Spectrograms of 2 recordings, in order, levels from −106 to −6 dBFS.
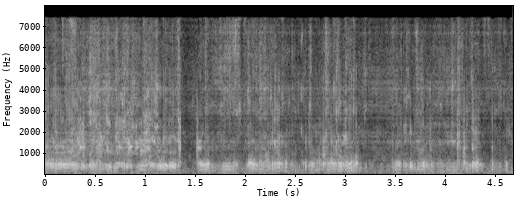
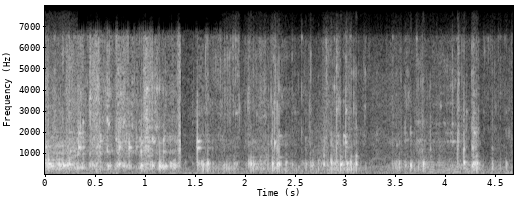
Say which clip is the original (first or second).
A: second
